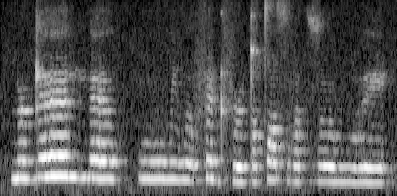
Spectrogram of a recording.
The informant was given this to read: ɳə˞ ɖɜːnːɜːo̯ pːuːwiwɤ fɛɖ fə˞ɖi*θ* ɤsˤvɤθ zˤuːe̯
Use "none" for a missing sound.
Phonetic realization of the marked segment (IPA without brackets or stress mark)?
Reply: tˤ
